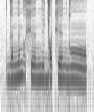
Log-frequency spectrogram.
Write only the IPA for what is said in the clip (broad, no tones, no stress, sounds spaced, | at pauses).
d ɛ ŋ ɪ n ɔ̤ ʃ ɪː ŋ i ɟ ɔ t͡ʃ e ŋ d õː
